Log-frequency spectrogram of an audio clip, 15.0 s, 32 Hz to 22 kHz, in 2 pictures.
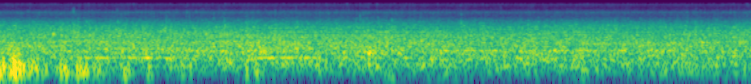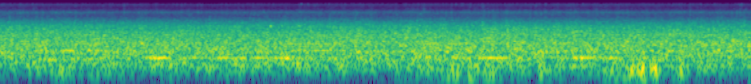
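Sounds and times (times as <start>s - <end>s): water flowing: 0.0s - 15.0s.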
